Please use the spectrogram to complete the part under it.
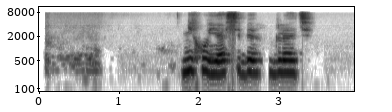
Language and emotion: Russian, angry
